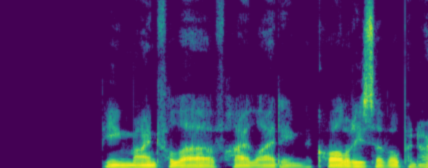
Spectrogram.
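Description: An older man speaks calmly and closely into a microphone.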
